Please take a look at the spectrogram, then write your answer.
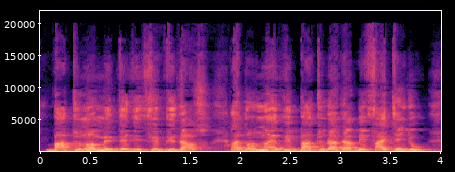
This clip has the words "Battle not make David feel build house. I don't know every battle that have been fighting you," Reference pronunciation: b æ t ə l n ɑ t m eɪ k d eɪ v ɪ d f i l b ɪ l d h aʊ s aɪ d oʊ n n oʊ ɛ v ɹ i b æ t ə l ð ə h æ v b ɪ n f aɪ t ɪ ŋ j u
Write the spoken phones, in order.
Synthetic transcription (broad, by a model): b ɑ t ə n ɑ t m eɪ k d eɪ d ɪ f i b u d aʊ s aɪ d oʊ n n oʊ ɛ v ɹ i b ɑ t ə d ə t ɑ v b ɪ n f aɪ t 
